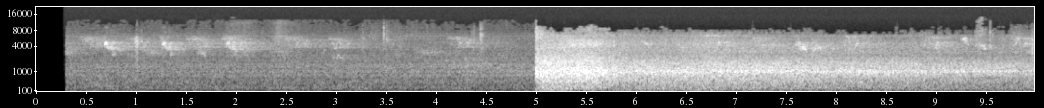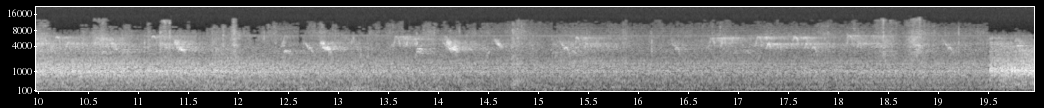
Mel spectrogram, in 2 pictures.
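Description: Outdoor city street ambience: small birds chirping repeatedly over a steady hiss of traffic noise. The background noise jumps up suddenly about five seconds in, then slowly fades.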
